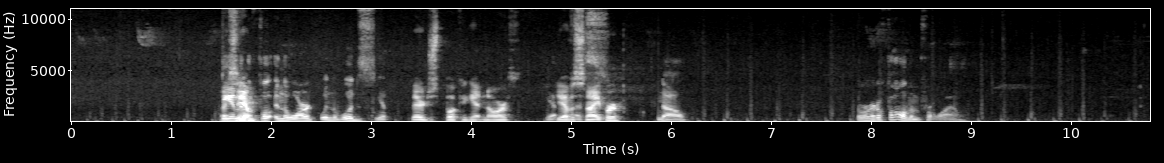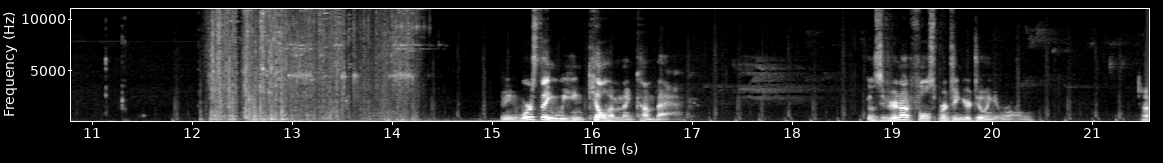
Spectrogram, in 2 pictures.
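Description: Footsteps patter quickly on soft ground.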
